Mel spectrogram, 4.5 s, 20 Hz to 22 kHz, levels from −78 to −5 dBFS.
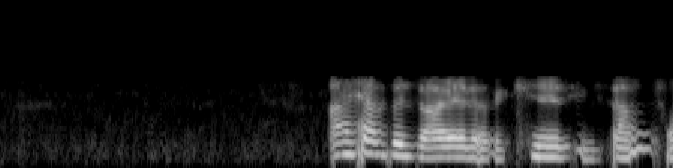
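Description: From start to finish the speech has been through the Codec 2 vocoder, and it's a heavy hit. The waveform isn't really there anymore: it's been rebuilt from sine waves using only pitch, voicing, energy and a rough spectral shape, which fits the 2.4 kbit/s mode. The result sounds robotic and buzzy, with nothing above about 3.8 kHz, so the top end is gone and everything comes across dull.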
